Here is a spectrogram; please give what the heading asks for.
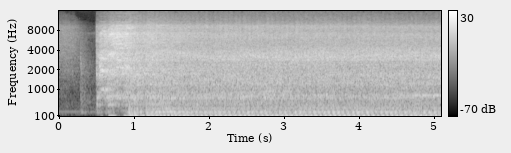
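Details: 2020 Husqvarna FE 350 with 40 hours, reassembled after an in-tank fuel filter replacement aimed at the bogging under open throttle, started in a closed garage: catches at once into a steady, even single-cylinder idle with no misses or knocks; idle may need tweaking.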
